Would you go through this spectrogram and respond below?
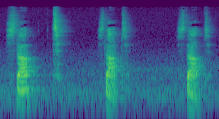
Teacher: Stop ends in P. It's unvoiced, so we do a T sound at the end.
